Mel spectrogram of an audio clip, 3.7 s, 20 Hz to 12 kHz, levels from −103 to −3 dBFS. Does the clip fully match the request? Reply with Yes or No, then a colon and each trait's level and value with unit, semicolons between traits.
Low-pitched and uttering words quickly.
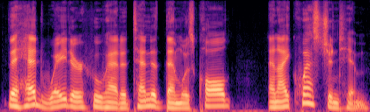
Yes: low, 130 Hz; fast, 210 wpm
